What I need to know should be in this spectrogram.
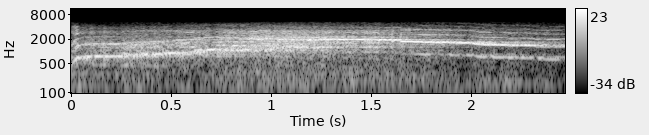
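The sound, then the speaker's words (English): A high-pitched scream from an attic: one long, sustained cry that rises slightly in pitch, then slowly falls. It is loud and continuous throughout, with no talk. “I think that was a scream," Caroline said.”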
